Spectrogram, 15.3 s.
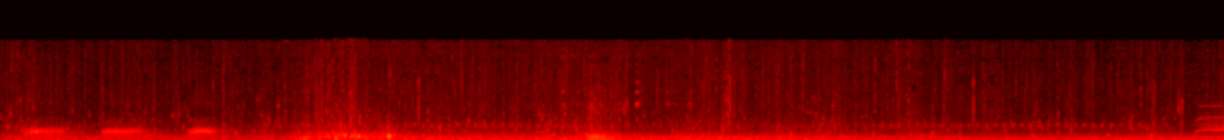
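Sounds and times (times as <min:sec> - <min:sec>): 
splashes: 0:00.0 - 0:15.0
lake water lapping: 0:00.0 - 0:15.3
birds cawing: 0:00.3 - 0:02.8, 0:14.9 - 0:15.3.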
